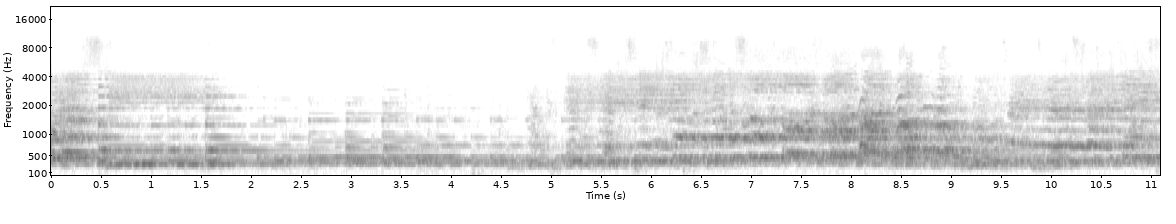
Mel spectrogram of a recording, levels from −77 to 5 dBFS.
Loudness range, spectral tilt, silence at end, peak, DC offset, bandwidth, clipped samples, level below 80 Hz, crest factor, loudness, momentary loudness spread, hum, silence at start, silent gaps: 8 LU; -3 dB/octave; 0 s; -22 dBFS; under 0.1%; 15 kHz; under 0.1%; -82 dBFS; 16 dB; -39 LUFS; 11 LU; none; 0 s; none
